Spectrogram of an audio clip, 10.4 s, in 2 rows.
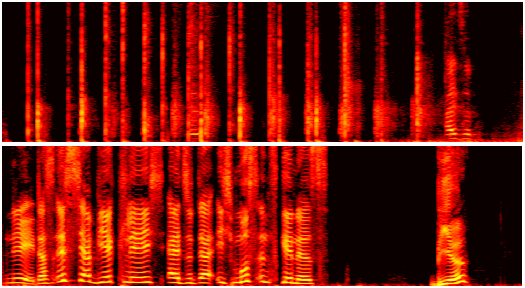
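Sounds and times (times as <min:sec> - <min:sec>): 
hand clapping: 0:00.0 - 0:04.4
speech: 0:04.5 - 0:08.5, 0:09.5 - 0:10.0.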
